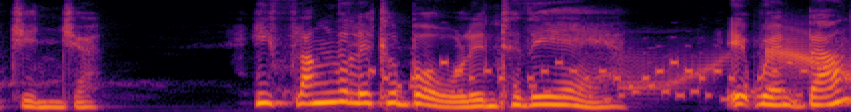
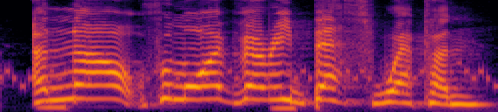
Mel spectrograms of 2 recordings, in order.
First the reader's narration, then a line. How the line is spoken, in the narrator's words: he shouted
